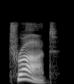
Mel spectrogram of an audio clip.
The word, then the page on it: trot: trάt; トゥロォット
